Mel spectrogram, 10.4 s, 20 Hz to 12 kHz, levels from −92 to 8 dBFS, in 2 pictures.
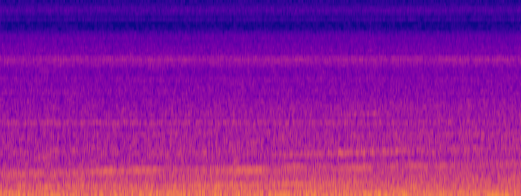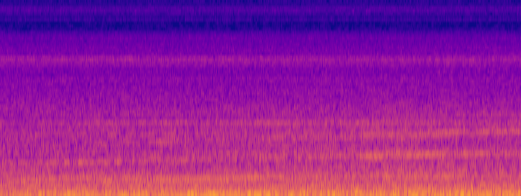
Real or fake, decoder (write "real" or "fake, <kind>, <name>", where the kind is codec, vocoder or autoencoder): fake, vocoder, Vocos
